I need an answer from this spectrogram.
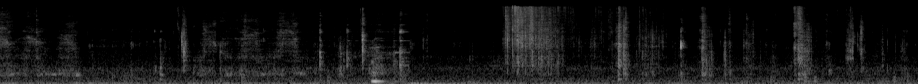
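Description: Close-up chewing of a bite of spicy sauced chicken on ciabatta bread: scattered crunches and wet mouth clicks, with a breathy hiss about five seconds in.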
